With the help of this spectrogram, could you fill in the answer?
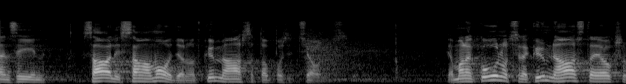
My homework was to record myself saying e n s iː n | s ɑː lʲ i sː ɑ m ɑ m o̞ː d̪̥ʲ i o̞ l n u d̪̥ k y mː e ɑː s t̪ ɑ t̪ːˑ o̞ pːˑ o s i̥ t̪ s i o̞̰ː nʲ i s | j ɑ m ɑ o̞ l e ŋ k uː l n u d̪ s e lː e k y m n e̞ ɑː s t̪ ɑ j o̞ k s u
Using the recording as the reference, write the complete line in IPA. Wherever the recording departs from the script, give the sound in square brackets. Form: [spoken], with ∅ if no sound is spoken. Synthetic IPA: e n s iː n | s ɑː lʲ i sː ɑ m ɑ m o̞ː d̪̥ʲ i o̞ l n u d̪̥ k y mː e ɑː s t̪ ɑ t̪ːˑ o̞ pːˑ o s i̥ t̪ s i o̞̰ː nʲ i s | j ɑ m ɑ o̞ l e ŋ k uː l n u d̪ s e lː e k y m n e̞ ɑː s t̪ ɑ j o̞ k s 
